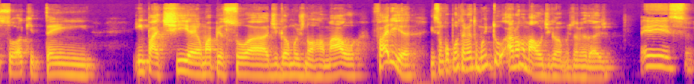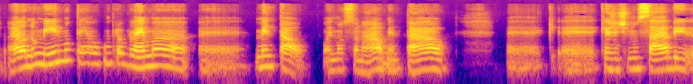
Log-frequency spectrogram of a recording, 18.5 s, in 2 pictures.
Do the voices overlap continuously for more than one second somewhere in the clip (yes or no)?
no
